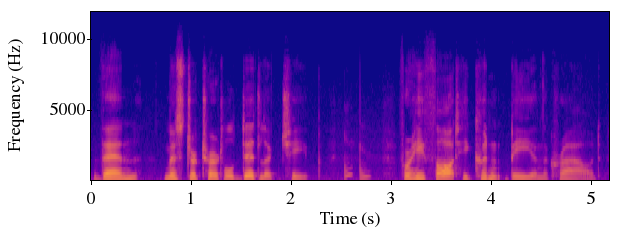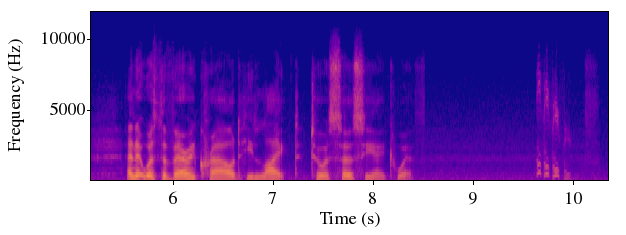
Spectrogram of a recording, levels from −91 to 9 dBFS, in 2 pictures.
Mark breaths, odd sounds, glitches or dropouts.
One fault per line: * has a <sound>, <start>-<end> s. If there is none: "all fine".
* has a chirp, 2.5-2.9 s
* has a chirp, 9.6-10.0 s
